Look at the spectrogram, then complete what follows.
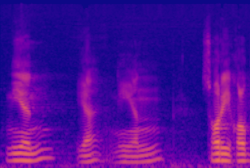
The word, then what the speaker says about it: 年: Nian ini bacanya gimana? 年 Nian, ya, Nian.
